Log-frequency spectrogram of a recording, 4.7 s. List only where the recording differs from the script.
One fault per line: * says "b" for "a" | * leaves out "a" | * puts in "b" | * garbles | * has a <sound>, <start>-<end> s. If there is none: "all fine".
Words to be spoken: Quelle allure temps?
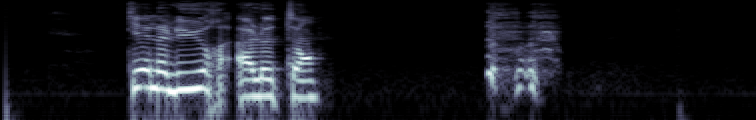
* puts in "a le"
* has a cough, 3.0-3.5 s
